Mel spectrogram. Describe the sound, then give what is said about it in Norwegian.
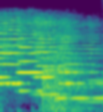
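A harmonica, found on the way up, plays a bright, reedy sustained chord that shifts to a new set of notes about halfway through, held steadily and fairly loud with no talking. “Det er faktisk et munnspill du fant på veien opp”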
